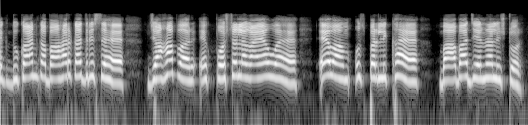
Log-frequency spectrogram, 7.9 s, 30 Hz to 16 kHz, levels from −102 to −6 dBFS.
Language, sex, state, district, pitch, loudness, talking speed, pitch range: Hindi, female, Jharkhand, Garhwa, 315 Hz, -12 LUFS, 165 wpm, 290-340 Hz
